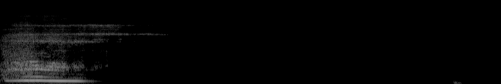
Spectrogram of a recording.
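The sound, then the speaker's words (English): A group exhaling together through the mouth: one long, airy, breathy release with a groaning, voiced edge. It fades out after well under two seconds, leaving near silence. “Big collective breath in together. Exhaling through the mouth, letting it all go.”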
